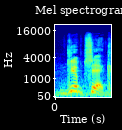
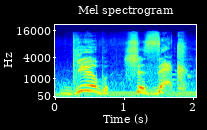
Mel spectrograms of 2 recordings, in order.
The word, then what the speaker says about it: Gebczyk: When you grow up, you can unsilence the Z. You can start pronouncing it Gebczyk. Okay? Yeah. Listen, say Gebczyk.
